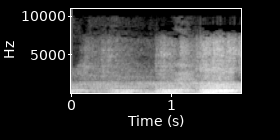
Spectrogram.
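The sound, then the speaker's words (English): A motorbike engine revs loudly, its buzzing roar building toward the end of the short burst as it passes by, with no talking over it. “It's some asshole on a motorbike.”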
